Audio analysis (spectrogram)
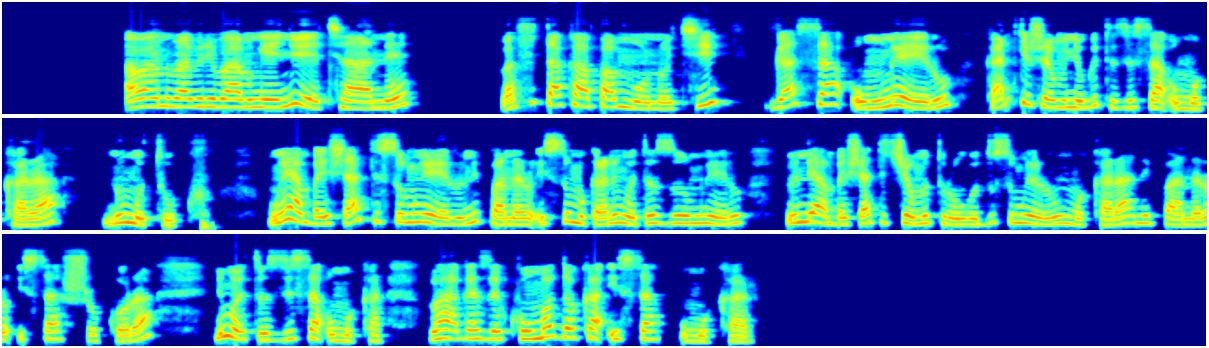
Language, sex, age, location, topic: Kinyarwanda, female, 25-35, Kigali, finance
